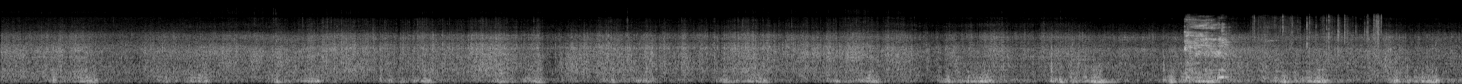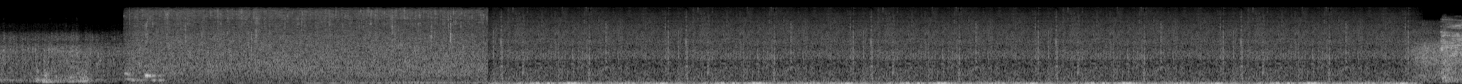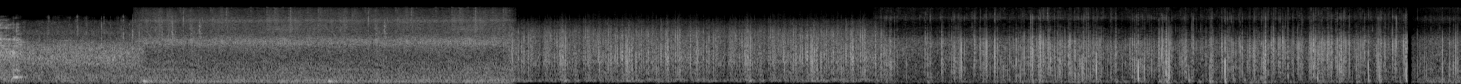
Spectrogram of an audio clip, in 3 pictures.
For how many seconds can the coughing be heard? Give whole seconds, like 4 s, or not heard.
4 s.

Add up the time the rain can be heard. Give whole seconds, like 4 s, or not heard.
44 s.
